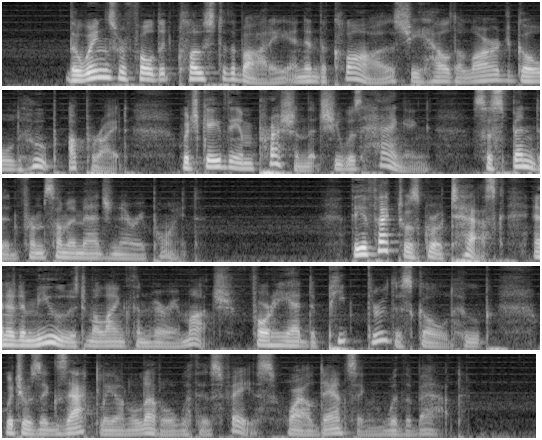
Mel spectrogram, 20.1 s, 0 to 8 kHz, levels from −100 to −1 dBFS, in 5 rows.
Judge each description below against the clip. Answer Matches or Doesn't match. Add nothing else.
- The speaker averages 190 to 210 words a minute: Matches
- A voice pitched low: Matches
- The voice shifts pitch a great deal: Matches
